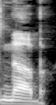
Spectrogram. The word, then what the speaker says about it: P-Nub: P-N-U-B. I think it's just Nub. – Nub. – Mick and Nub. Nub. We'll say Nub. – Right. – The P is silent.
